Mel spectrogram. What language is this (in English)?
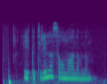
Russian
